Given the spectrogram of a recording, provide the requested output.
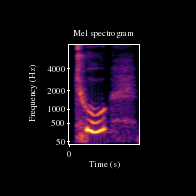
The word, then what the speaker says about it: tous: I am pronouncing T-O-U-S as tout because there is a noun after tout.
